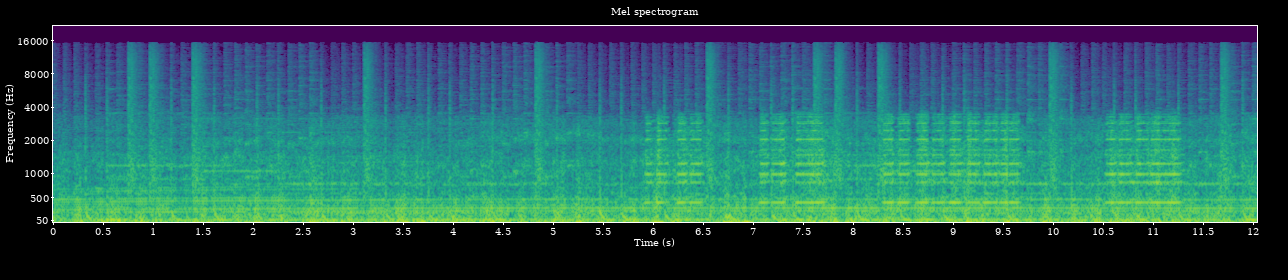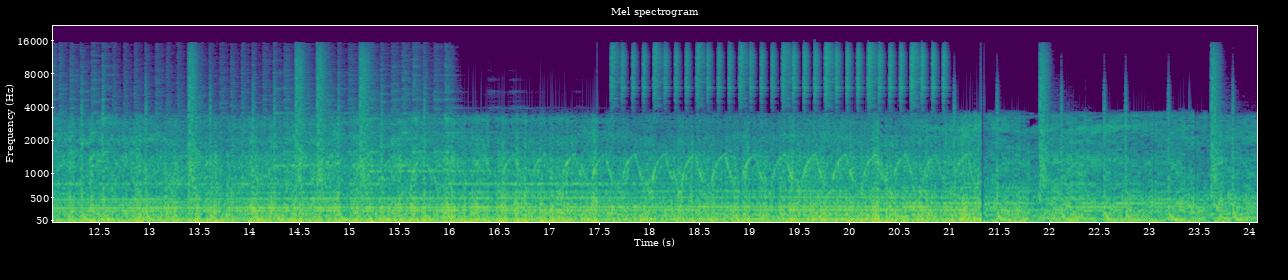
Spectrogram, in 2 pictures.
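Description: Motorcycle riding at speed, with steady engine and road noise. About six seconds in, a vehicle horn toots four or five times in quick succession, the last blast ending around eleven seconds in.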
